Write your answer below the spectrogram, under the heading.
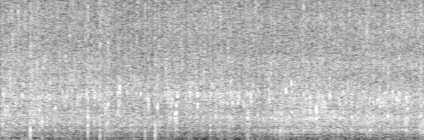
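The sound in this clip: Shrimp fry in a pan with a loud, steady sizzle that holds level throughout, speckled with quick crackles and pops, and no voices.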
